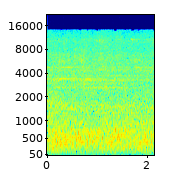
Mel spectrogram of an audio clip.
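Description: Steady, indistinct hubbub of a large crowd milling about in a church, with no single voice or event standing out.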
